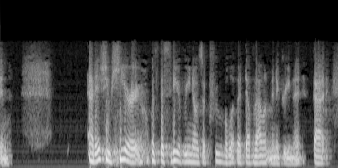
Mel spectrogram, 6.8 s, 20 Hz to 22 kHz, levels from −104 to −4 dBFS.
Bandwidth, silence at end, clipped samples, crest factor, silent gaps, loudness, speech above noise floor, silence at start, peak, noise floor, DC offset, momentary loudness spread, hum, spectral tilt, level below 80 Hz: 8 kHz; 0 s; under 0.1%; 14 dB; none; -23 LUFS; 42 dB; 0 s; -8 dBFS; -64 dBFS; under 0.1%; 14 LU; none; -7.5 dB/octave; -58 dBFS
